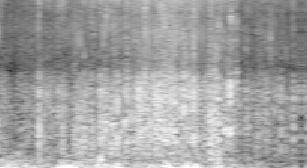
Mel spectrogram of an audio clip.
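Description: Heavy rain falls in Schwellbrunn, a dense, continuous patter of drops hitting surfaces that stays loud and even throughout, with no voices.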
